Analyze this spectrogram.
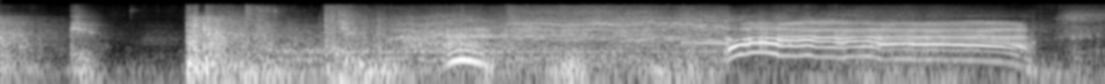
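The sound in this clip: Gunfire in an animated scene where a character is handed a gun to shoot an attacker. A sharp burst of loud shots comes early, followed by dense sustained noise and a high, strained yelling voice.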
